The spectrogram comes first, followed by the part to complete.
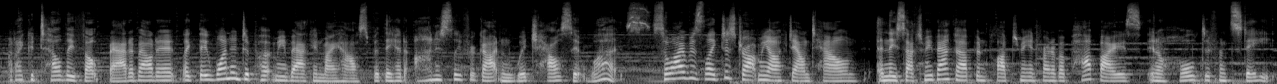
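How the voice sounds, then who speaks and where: Low-voiced woman, dry and matter-of-fact. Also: fairly quick, few pauses, faint music behind. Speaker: interviewee. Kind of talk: mock testimonial.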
